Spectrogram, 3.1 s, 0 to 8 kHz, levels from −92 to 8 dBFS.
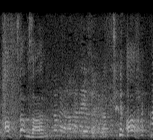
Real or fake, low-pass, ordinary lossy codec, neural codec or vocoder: real; 7.2 kHz; MP3, 64 kbps; none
